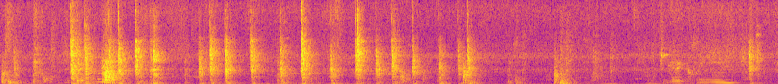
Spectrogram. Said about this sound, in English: Now I have to wipe off that tray.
